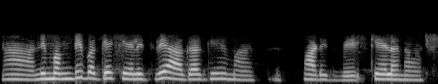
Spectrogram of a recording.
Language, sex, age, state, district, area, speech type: Kannada, female, 18-30, Karnataka, Davanagere, rural, conversation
